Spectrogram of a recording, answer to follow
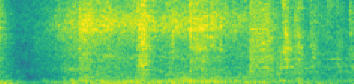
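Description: Elevator car doors opening, letting in the steady noise of a busy public space, which starts suddenly about as the doors part.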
